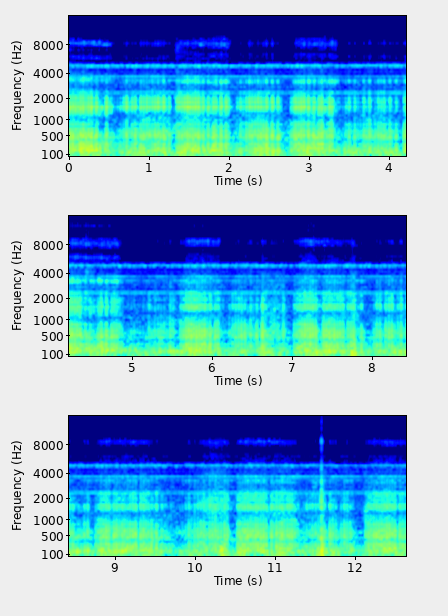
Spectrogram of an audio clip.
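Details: Cat snoring while awake, not sleeping; loud, rhythmic rumbling breaths that rise and fall with each breath.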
